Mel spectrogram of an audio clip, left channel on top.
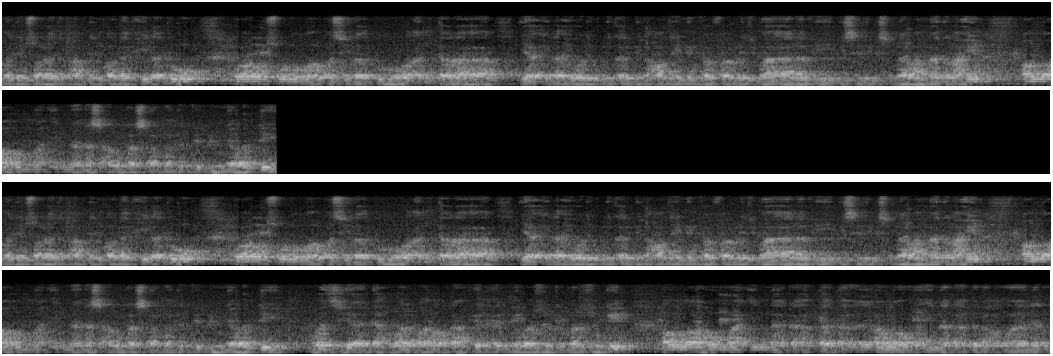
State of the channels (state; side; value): drops out; left; at 13.2 s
